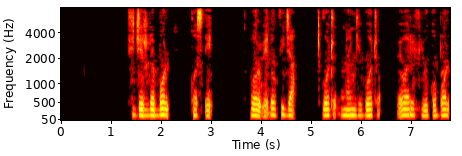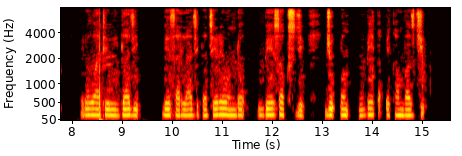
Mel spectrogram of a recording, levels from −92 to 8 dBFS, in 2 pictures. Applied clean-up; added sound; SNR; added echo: none; Explosion; 15 dB; none.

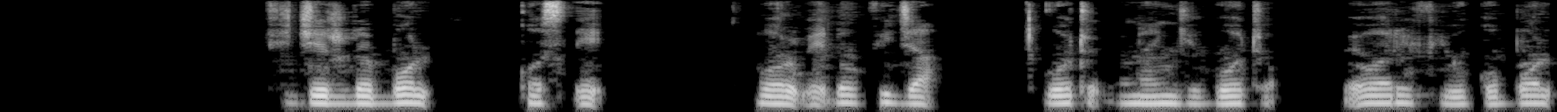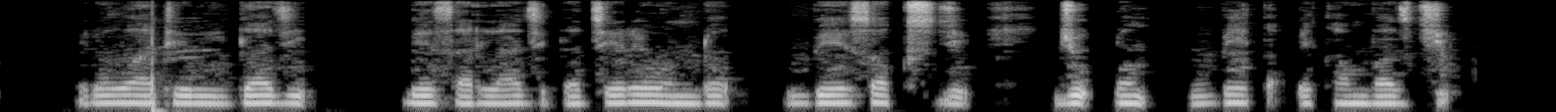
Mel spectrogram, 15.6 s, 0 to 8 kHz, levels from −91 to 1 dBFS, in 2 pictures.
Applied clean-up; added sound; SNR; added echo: neural mask model DeepFilterNet 3.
